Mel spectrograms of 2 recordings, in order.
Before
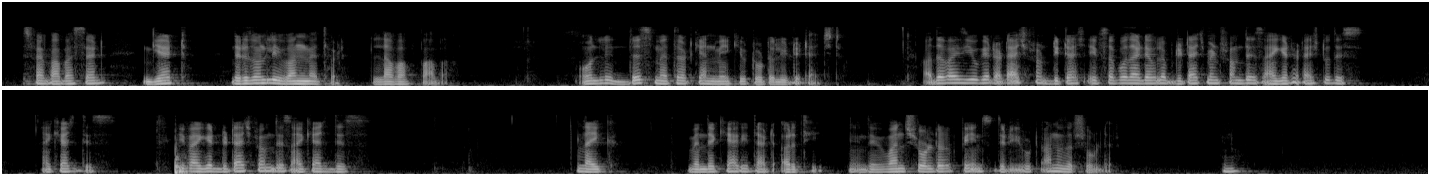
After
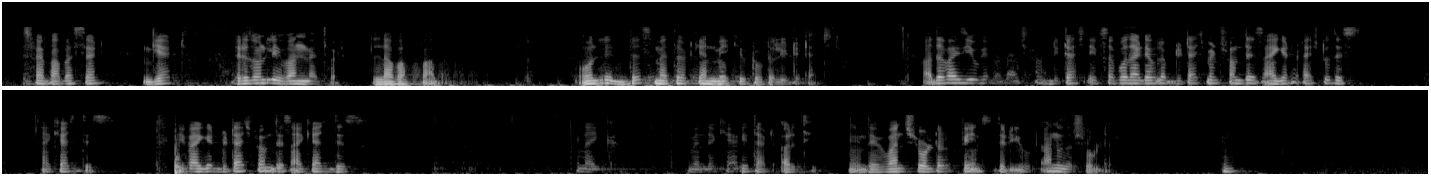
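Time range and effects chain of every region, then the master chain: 1.81–2.36 s: compression 8:1, threshold -44 dBFS + power-law waveshaper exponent 0.5
3.74–7.71 s: tilt EQ -3 dB/octave + feedback delay 150 ms, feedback 52%, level -15 dB
9.85–10.48 s: peaking EQ 2.8 kHz -14 dB 1.3 oct + compression 8:1, threshold -32 dBFS + hard clipper -34.5 dBFS
17.77–21.68 s: comb 3.7 ms, depth 42% + compression 3:1, threshold -43 dBFS + filtered feedback delay 62 ms, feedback 83%, low-pass 1.1 kHz, level -10 dB
whole clip: reverb removal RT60 1.2 s; endings held to a fixed fall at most 220 dB/s

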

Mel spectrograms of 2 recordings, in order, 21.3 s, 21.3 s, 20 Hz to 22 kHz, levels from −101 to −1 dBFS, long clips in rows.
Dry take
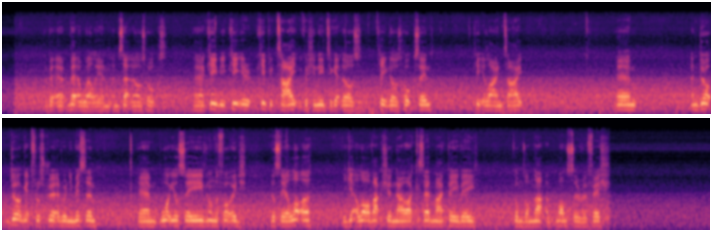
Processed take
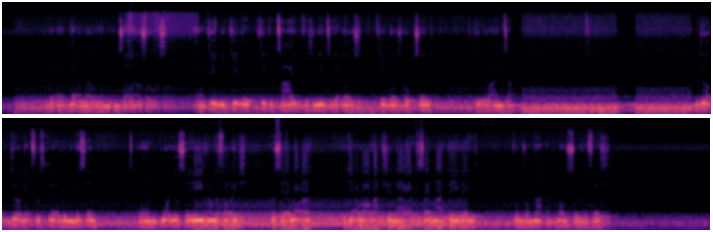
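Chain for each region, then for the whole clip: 1.84–2.95 s: RIAA curve recording + decay stretcher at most 46 dB/s
4.47–6.75 s: high-pass 61 Hz + peaking EQ 3.8 kHz +5 dB 0.33 oct + step-sequenced notch 8.6 Hz 700–2000 Hz
7.63–10.41 s: peaking EQ 130 Hz +7 dB + compressor with a negative ratio -34 dBFS + comb 1.4 ms, depth 89%
13.51–17.62 s: comb 6.1 ms, depth 54% + overdrive pedal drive 22 dB, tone 1.4 kHz, clips at -7 dBFS
whole clip: elliptic band-stop 210–8300 Hz, stop band 50 dB; three-band isolator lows -12 dB, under 250 Hz, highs -15 dB, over 5.5 kHz; de-hum 49.52 Hz, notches 11; trim +2.5 dB

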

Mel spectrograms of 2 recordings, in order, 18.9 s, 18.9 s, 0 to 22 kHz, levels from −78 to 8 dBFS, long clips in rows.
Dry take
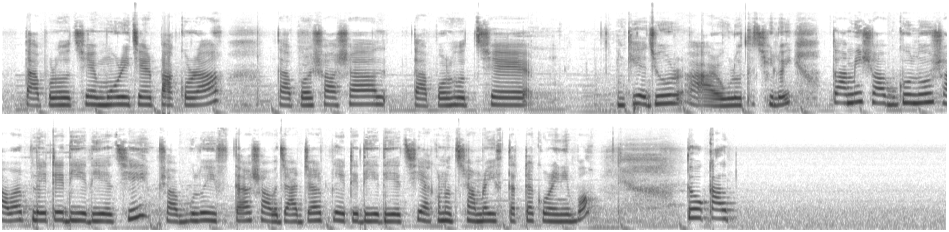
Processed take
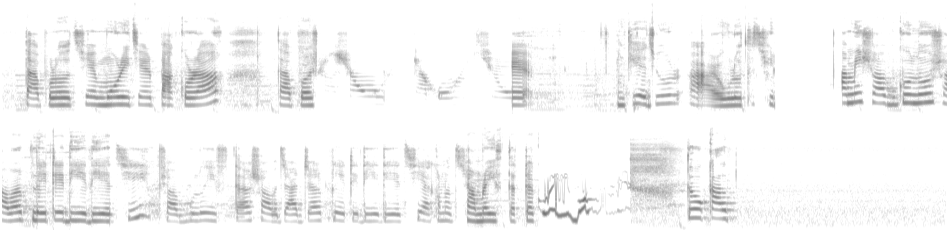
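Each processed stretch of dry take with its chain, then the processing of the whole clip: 3.14–5.10 s: compressor with a negative ratio -23 dBFS + wah-wah 1.4 Hz 610–3900 Hz, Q 8.6 + doubling 24 ms -10.5 dB
6.49–7.15 s: transient shaper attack +10 dB, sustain -8 dB + upward expansion, over -36 dBFS
7.72–8.40 s: inverted gate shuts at -23 dBFS, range -40 dB + brick-wall FIR high-pass 830 Hz
10.52–14.10 s: compression 3:1, threshold -29 dBFS + cabinet simulation 330–7200 Hz, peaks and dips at 350 Hz +10 dB, 870 Hz +9 dB, 4.6 kHz +8 dB
14.81–15.73 s: formants replaced by sine waves + low-pass 1.7 kHz
whole clip: differentiator; compression 2:1, threshold -34 dBFS; tone controls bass +6 dB, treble -13 dB; trim +1.5 dB

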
